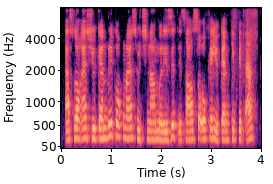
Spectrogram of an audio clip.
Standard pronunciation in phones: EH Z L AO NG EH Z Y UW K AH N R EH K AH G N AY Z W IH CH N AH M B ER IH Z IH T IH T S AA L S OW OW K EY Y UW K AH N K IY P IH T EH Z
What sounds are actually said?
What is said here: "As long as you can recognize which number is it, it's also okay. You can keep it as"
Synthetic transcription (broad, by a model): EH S L AO NG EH S Y UW K AH N R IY K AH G N AY S W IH CH N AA M B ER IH S IH T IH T S AA L S OW OW K EY Y UW K AH N K IY P IH T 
